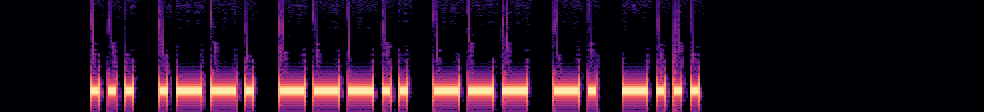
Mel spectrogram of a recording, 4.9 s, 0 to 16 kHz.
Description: Morse code, heard as a keyed tone, about 28 wpm, 700 Hz. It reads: SP8ONB
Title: DXCC-100 Call Signs - 6 Characters - Repeated 3x - 28wpm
